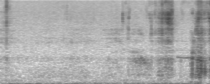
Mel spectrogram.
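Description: A large fresh strawberry being torn in half by hand, a few quick wet snaps and tearing sounds clustered near the end.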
